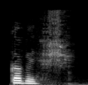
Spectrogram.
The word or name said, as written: gubbish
